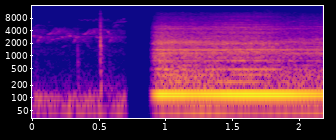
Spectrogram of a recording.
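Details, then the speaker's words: 20+ year old Lennox HP27 heat pump outdoor unit after defrost board replacement, firing up after time delay: brief pause then a strong, steady low hum holding even; loud older machine, clean normal compressor start. "there she goes all right so she's fired up you can see uh sounds like a beast you know it's older machine and uh it's a little loud but it is what it is"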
